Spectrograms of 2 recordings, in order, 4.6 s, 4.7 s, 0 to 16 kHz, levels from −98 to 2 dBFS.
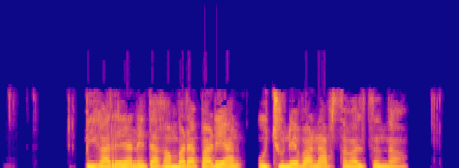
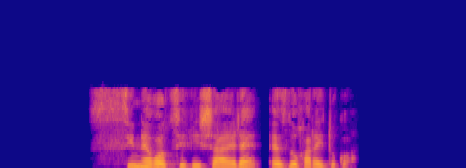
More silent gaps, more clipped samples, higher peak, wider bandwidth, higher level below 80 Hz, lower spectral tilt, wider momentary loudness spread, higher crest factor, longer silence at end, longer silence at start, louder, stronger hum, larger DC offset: about the same, 2.50-2.59 s vs 2.62-2.69 s; neither; first, 0 dBFS vs -8 dBFS; about the same, 7.6 kHz vs 8 kHz; first, -58 dBFS vs -80 dBFS; about the same, -4 dB/octave vs -3.5 dB/octave; second, 5 LU vs 16 LU; second, 12 dB vs 18 dB; second, 0.5 s vs 1.1 s; about the same, 0.85 s vs 0.95 s; first, -12 LUFS vs -24 LUFS; neither; neither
